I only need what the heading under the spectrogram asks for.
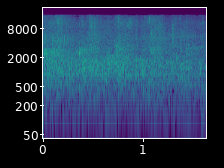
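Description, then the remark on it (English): An audience claps steadily throughout, a dense, even wash of many hands at moderate loudness with no voices over it. “For the identity, you can give a clap for that one.”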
